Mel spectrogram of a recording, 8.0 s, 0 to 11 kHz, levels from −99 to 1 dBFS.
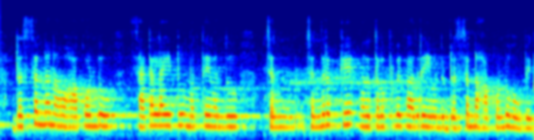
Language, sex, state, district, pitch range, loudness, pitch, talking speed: Kannada, female, Karnataka, Gulbarga, 215-235 Hz, -22 LUFS, 220 Hz, 120 wpm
